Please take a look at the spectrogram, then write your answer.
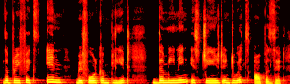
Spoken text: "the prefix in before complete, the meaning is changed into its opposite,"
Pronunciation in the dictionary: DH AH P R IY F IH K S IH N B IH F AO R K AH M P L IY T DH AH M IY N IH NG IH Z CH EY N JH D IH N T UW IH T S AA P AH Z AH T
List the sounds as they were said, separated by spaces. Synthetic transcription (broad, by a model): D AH B R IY F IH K S IH N B IH F AO R K AH M P L IY T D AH M IY N IH NG IH Z CH EY N JH D IH N T UW IH T S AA P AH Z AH T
